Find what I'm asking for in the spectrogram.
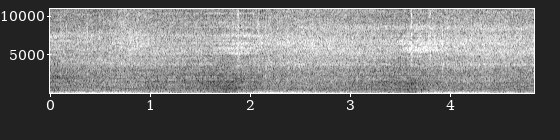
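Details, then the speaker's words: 2001 Ford F-150 that sat for years, idling during vacuum leak repair with taped hose: uneven surging idle, low rumble rising and dipping every couple of seconds; after fixing huge vacuum leak it smooths to 700 rpm — rough idle from vacuum leak. "Okay, watch. It's going to run significantly better here in a second."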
